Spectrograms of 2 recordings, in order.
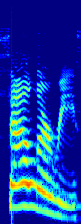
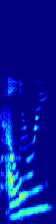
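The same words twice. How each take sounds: First: The word starts with an s sound. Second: The word starts with a k sound. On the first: The speaker calls it right. "a soft C is anytime we have a C and it has an E or an I after it" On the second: The speaker calls it wrong. "But does that sound right? Nope"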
